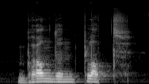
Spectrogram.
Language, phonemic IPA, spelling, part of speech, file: Dutch, /ˈbrɑndə(n) ˈplɑt/, branden plat, verb, Nl-branden plat.ogg
- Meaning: inflection of platbranden: 1. plural present indicative 2. plural present subjunctive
